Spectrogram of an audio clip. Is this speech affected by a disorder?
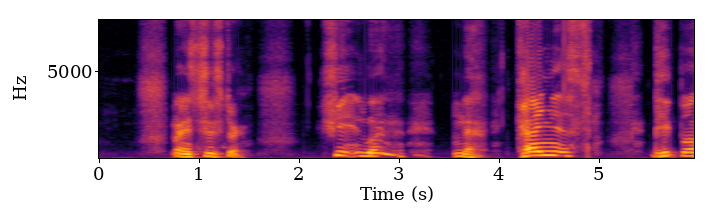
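Yes: dystonia; neurological condition.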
